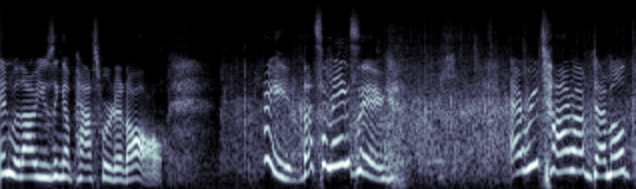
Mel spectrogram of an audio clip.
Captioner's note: applause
